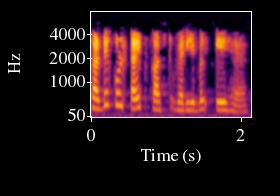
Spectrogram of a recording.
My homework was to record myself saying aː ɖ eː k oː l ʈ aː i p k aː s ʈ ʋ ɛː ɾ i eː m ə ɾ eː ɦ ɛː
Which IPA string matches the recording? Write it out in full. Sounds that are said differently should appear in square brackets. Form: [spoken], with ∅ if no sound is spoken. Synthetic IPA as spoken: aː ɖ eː k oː l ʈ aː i p k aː s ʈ ʋ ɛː ɾ i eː [b] ə [l] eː ɦ ɛː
